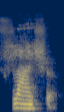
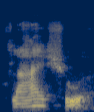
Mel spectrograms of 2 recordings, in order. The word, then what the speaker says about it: Fleischer: It's Fleischer. Fleischer. F-L-E-I, that'd be fly, as opposed to I-E, which would be like Riemann, like Riemann hypothesis.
